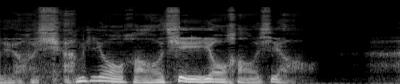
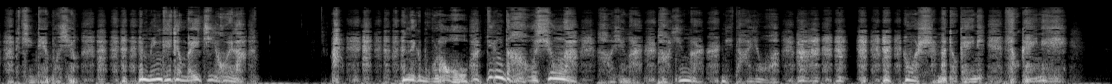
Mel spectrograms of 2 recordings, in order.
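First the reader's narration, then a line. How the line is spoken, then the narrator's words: Heavy panting. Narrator (Chinese): 师传宗的喘息声更粗了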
